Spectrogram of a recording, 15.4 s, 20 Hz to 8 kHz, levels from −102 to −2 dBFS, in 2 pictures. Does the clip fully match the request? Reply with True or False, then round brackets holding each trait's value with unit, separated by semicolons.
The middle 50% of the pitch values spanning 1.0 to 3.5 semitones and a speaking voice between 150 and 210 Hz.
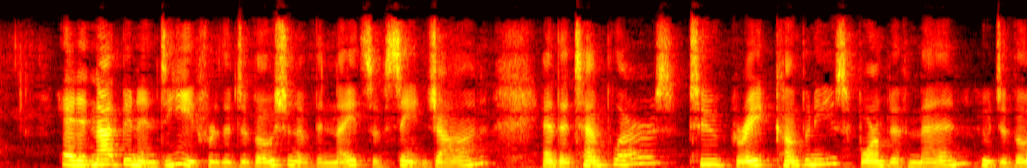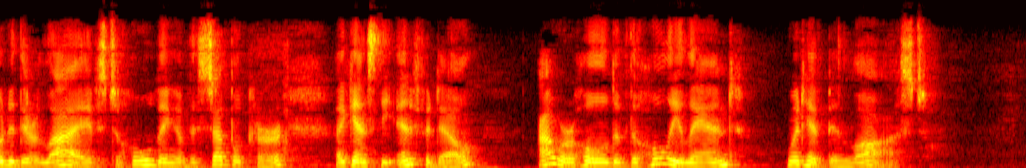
False (3.9 semitones; 185 Hz)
